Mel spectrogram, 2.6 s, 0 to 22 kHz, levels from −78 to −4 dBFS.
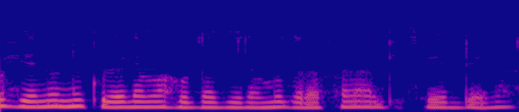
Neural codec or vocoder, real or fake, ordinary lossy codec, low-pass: vocoder, 44.1 kHz, 128 mel bands, Pupu-Vocoder; fake; none; none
